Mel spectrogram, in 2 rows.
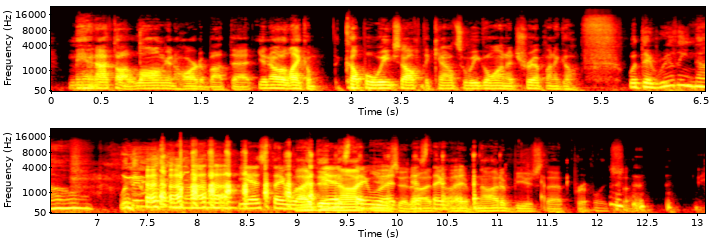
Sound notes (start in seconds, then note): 7.1 all laughing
